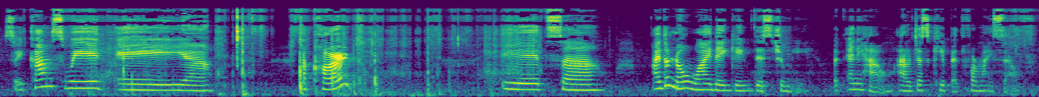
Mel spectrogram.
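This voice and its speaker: Woman, casual unboxing vlog, bright tense tone, slow unhurried pace, faint room noise. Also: mid-range voice, low-quality recording. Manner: chatty, excited, with frequent fillers. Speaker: vlogger. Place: home kitchen.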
